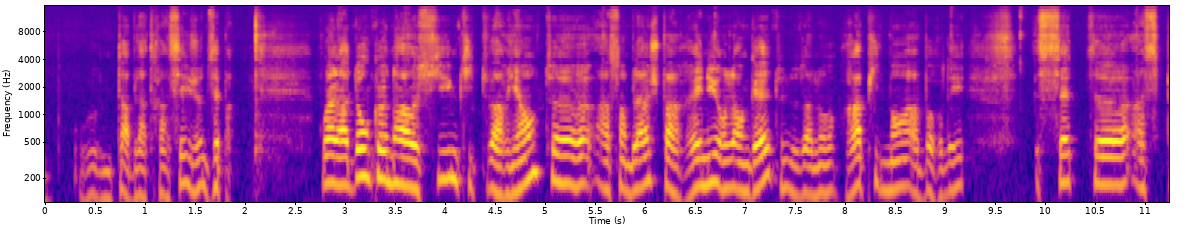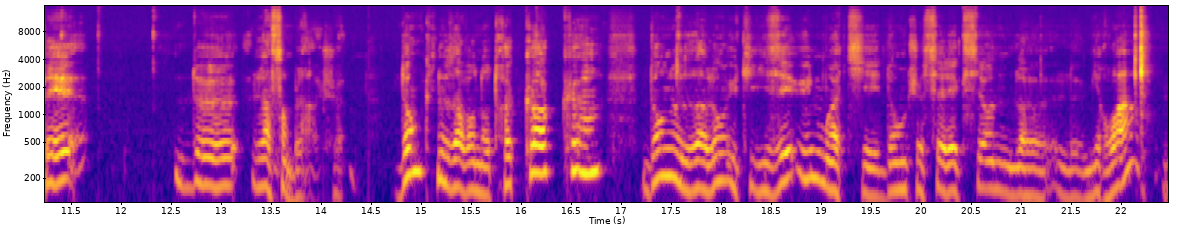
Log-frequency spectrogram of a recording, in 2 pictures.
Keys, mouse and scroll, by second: 3.6 click, 4.9-5.6 scroll up 2, 5.6-6.7 drag, 7.9 scroll down 2, 8.5 scroll down 1, 9.0-9.9 drag, 10.1-10.6 scroll down 1, 10.9-11.4 drag, 11.8-12.4 drag, 13.2-13.9 scroll up 2, 13.9 scroll down 2, 14.4 Delete, 14.4 Escape, 14.4-15.0 drag, 14.4 space, 14.4 KP_0, 15.2 scroll up 1, 15.5-17.6 scroll down 1, 16.1-17.6 drag, 20.4 click, 22.1 space.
